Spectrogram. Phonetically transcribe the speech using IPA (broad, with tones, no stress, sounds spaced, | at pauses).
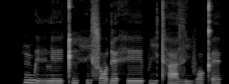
kʷ ũ˦ w ɪ˨ r l eː˨ kʼ ĩ˦ h i˦ s ɔ˦˨ ɗ ɛ˦ h eː˦ p i˦˨ tʰ a˨ z i˨ β ɔ˦ kʼ ɛ˦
